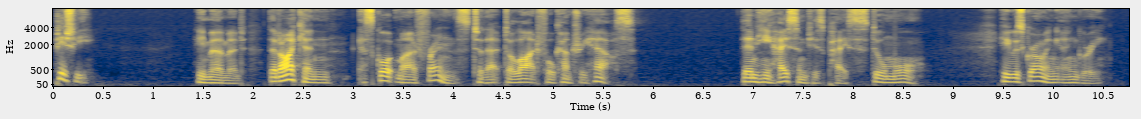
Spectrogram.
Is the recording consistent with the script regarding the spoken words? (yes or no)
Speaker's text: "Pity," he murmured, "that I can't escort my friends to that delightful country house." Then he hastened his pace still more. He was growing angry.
no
